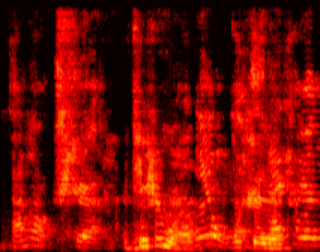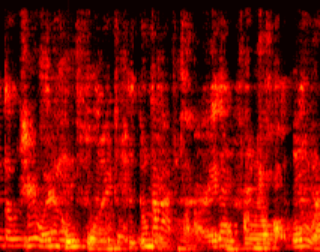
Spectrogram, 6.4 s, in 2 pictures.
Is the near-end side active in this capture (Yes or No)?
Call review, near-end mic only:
No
